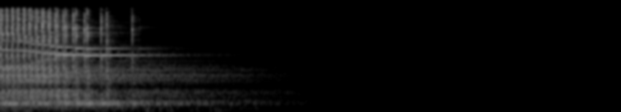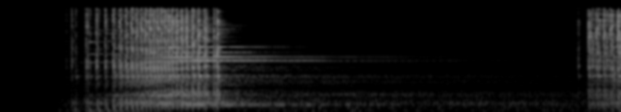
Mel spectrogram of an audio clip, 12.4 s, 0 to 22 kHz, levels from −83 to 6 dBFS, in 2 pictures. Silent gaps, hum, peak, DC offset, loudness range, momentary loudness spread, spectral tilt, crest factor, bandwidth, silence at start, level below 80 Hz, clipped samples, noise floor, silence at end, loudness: 3.67-6.79 s; none; -4 dBFS; under 0.1%; 19 LU; 21 LU; 1.5 dB/octave; 32 dB; 17 kHz; 0 s; -78 dBFS; under 0.1%; -87 dBFS; 0 s; -27 LUFS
